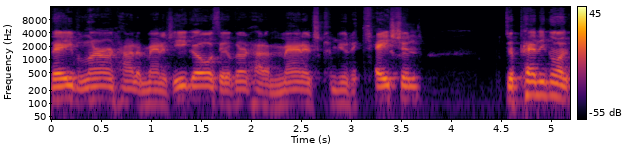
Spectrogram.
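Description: The pace is fairly quick. The voice belongs to a man. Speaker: co-host of live stream. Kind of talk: casual live chat. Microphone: phone near.

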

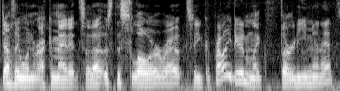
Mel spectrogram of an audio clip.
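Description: A man speaks with fairly even intonation over background music, the sound dry with no echo. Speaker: commuting vlogger. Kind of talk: casual vlog chat. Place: street. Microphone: phone near.

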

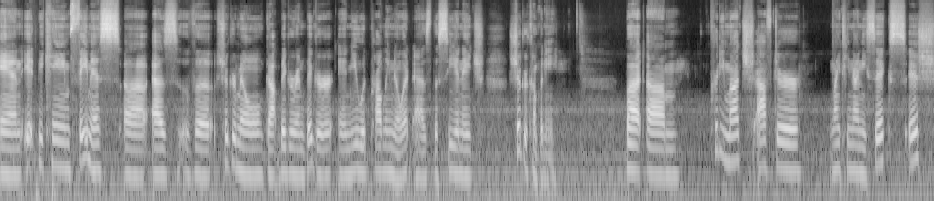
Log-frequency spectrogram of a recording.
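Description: Against light background noise and with a dry, echo-free sound, a woman with a fairly low pitch speaks at a very slow pace with ordinary pitch variation. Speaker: travel vlogger. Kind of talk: casual vlog chat. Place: car. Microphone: phone near.

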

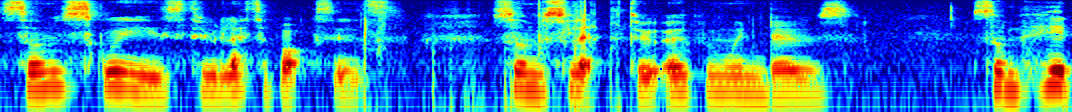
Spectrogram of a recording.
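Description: Read aloud in a natural voice, with ordinary pitch variation.

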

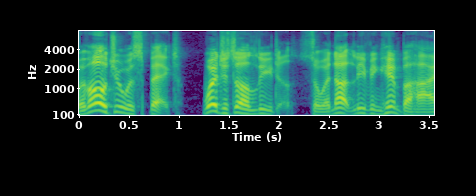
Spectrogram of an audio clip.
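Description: A man puts on a character voice. His pitch is fairly high and swings very widely.

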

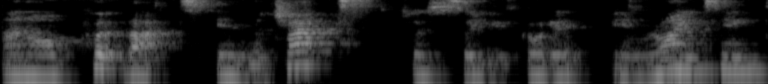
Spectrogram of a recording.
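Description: A somewhat breathy woman at a moderate pace, with audible room echo over a quiet background. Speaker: session organiser and moderator. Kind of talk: welcome and closing remarks. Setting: video call. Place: home room. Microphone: video call.

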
